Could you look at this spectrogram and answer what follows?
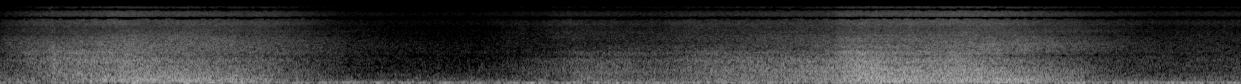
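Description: Street traffic on a city road: two vehicles pass, each a swell of rushing tyre and road noise that rises and fades over a few seconds, the second about eight seconds after the first, over a steady low rumble.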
